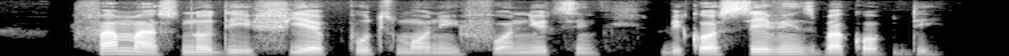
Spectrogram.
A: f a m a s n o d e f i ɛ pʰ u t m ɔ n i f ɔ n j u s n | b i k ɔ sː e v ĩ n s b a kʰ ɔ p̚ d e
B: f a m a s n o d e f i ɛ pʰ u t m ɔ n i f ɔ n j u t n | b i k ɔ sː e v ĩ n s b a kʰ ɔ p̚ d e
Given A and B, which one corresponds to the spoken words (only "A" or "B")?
B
